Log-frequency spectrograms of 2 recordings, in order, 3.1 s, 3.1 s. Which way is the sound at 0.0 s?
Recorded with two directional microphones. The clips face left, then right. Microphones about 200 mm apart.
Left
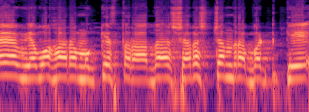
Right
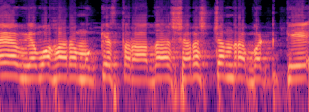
30° left (ahead or behind).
